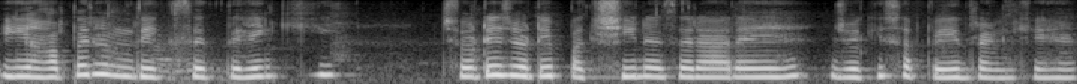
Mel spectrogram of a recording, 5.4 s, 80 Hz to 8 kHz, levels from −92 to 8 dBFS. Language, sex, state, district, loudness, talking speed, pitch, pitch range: Hindi, female, Uttar Pradesh, Varanasi, -15 LUFS, 200 wpm, 275 Hz, 260-295 Hz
